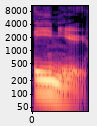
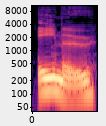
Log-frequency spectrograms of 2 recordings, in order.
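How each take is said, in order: First: The word is said in the Australian way. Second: The word is said in the American way. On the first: The speaker calls it right. "it is emu for future reference" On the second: The speaker calls it wrong. "for our American listeners who have a tendency to pronounce that funny-looking Aussie bird"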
